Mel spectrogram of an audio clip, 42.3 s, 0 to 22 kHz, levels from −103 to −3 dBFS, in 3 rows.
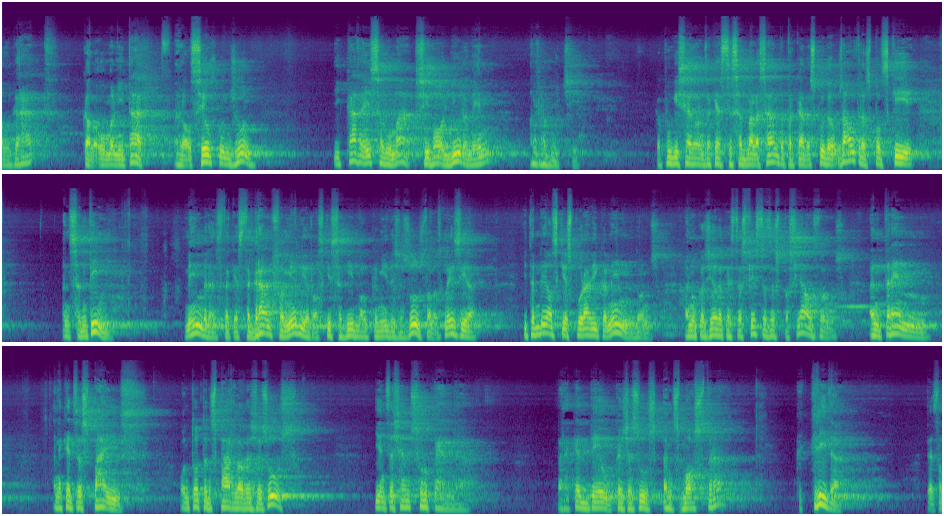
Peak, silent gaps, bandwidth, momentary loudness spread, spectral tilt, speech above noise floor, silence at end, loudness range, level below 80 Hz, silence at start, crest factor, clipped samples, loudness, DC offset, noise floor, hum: -2 dBFS; none; 13.5 kHz; 18 LU; -5 dB/octave; 50 dB; 0 s; 6 LU; -46 dBFS; 0 s; 20 dB; under 0.1%; -21 LUFS; under 0.1%; -71 dBFS; none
